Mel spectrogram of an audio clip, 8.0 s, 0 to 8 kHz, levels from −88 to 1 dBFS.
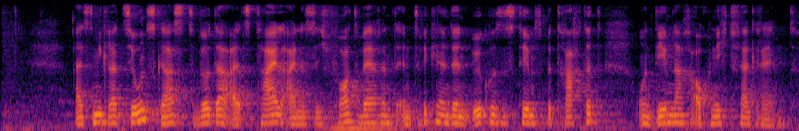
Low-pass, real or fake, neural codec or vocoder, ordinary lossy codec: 7.2 kHz; real; none; none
